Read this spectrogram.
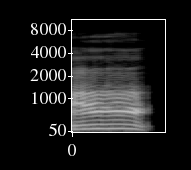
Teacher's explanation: உச்சரிக்கும் போது ஆ அப்படின்னு இரண்டு மாத்திரையும் இந்த ஒரு மாத்திரை சேர்த்து மூன்று மாத்திரை அளவு நீண்டு பிளவுபடாமல் உச்சரிக்க வேண்டும்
